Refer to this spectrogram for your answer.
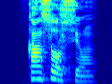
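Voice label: "konsorsium", Azerbaijani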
